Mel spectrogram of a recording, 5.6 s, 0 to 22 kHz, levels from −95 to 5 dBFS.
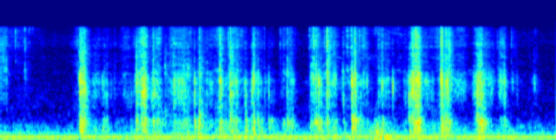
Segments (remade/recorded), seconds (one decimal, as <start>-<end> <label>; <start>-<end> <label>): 0.0-1.8 recorded; 1.8-4.5 remade; 4.5-5.6 recorded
